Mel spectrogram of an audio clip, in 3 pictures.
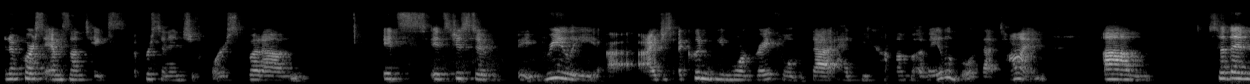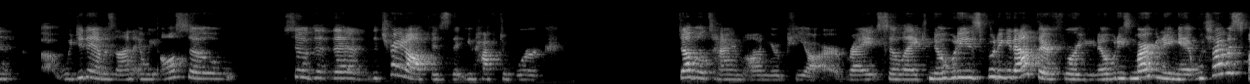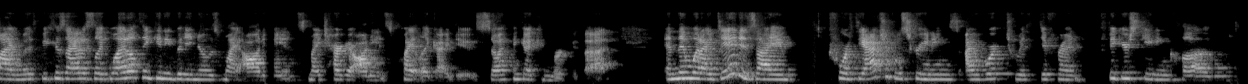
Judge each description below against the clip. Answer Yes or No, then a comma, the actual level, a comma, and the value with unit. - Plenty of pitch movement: No, average, 4.2 semitones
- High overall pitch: Yes, high, 245 Hz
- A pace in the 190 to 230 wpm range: Yes, average, 195 wpm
